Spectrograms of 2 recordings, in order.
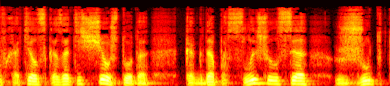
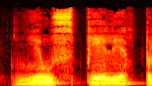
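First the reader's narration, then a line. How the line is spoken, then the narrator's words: Through gritted teeth. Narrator (Russian): процедил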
